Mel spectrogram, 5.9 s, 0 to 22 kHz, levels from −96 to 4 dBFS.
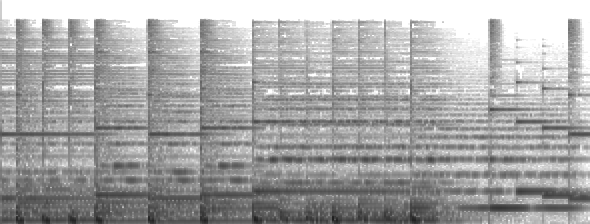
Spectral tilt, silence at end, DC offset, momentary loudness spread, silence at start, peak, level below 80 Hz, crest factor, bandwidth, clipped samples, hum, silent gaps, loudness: -5.5 dB/octave; 0 s; under 0.1%; 5 LU; 0 s; -4 dBFS; -26 dBFS; 16 dB; 15.5 kHz; under 0.1%; none; none; -22 LUFS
